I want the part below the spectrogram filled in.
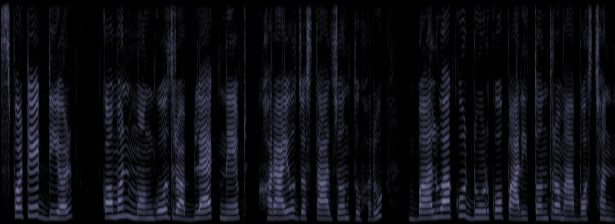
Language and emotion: Nepali, neutral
